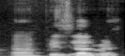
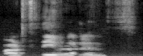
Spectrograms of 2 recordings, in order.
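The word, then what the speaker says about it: perseverance: কেশবা হ্যাজ পার্সিভারেন্স, উচ্চারণটা হচ্ছে প্রিজার্ভেন্স নাই, পার্সিভারেন্স।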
